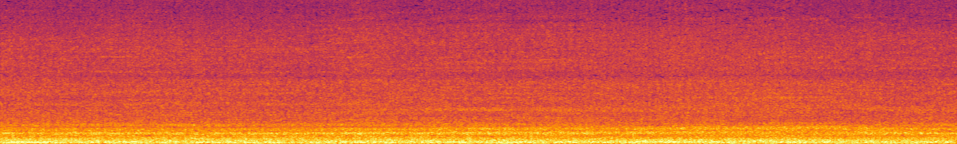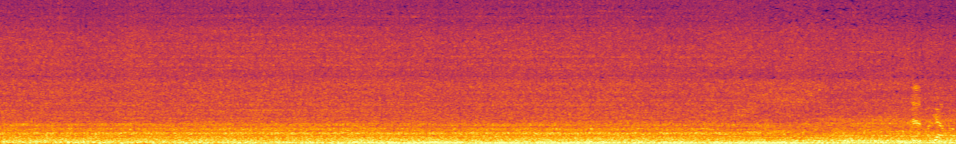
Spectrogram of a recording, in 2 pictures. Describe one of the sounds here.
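A small plane's propeller engine drones loudly and steadily from inside the cabin.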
